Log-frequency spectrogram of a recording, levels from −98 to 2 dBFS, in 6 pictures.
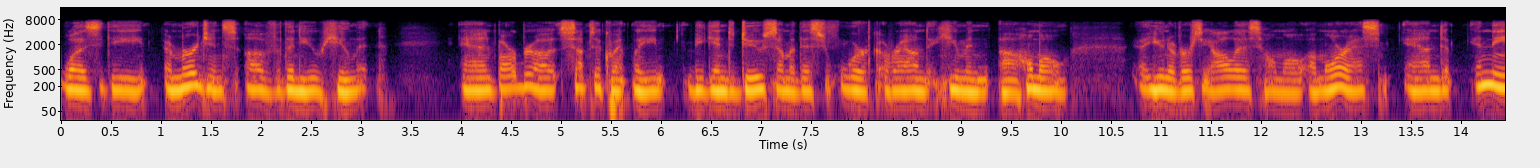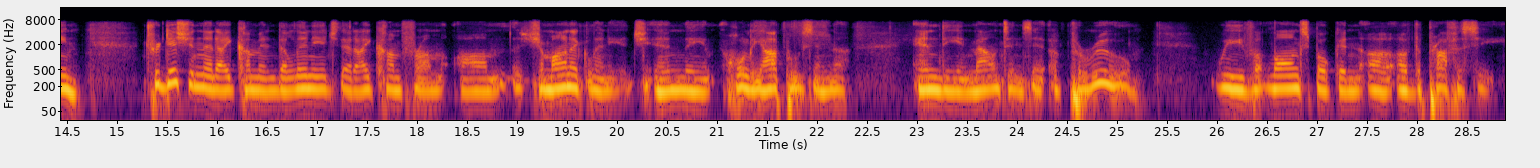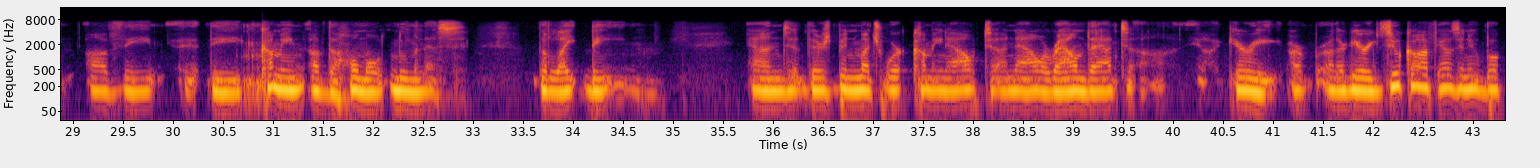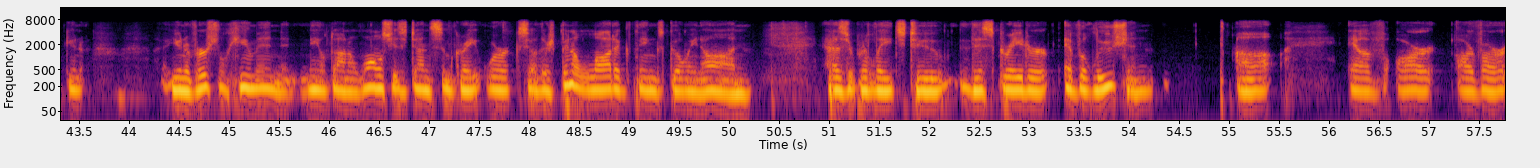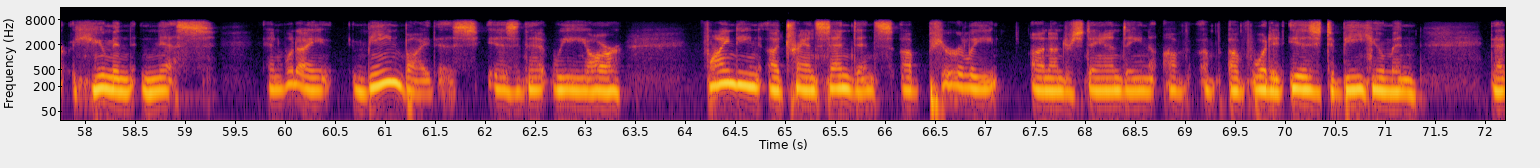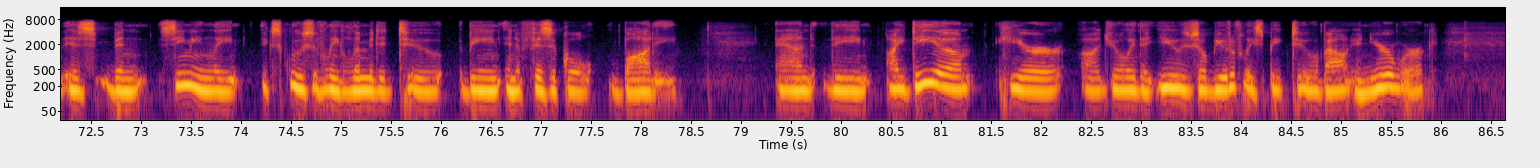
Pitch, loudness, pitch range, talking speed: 160 Hz, -21 LUFS, 155-175 Hz, 125 wpm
